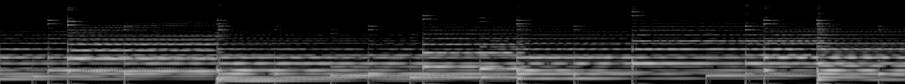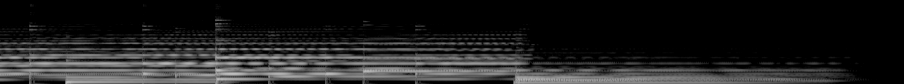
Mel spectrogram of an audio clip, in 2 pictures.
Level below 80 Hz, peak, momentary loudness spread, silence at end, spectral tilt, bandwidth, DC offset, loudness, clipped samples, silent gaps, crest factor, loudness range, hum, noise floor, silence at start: -48 dBFS; -6 dBFS; 11 LU; 0.75 s; -5.5 dB/octave; 17 kHz; under 0.1%; -24 LUFS; under 0.1%; none; 18 dB; 7 LU; none; -70 dBFS; 0 s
